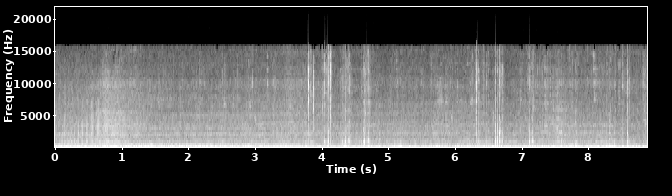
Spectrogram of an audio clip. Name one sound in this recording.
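Other motorcycles roar nearby on the road.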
